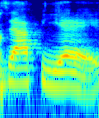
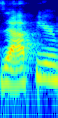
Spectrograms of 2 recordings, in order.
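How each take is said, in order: First: The name rhymes with the word Perrier. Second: The name rhymes with the word happier. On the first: "like Perrier" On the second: "Zapier makes you happier"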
